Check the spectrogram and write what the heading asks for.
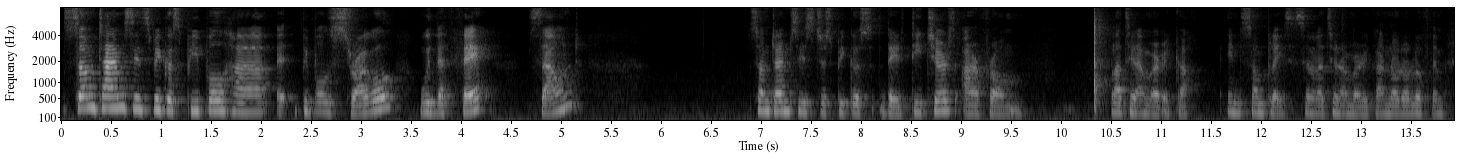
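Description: A woman's voice: mid-range voice, normal speed, fairly bright tone. A young woman from Spain with a Spanish accent, chatting casually as a reaction video host and explaining pronunciation with restarts and small laughs. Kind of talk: casual commentary.

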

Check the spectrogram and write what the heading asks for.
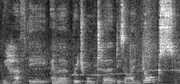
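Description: A woman showing customers around her small shop, chatty and relaxed with plenty of ums. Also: mid-range voice, a little slow, a crowd in the background. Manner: chatty and relaxed, many fillers like um and uh. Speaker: shop owner giving a tour. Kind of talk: casual walk-through shop tour. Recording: echoey shop room with clear background noise.

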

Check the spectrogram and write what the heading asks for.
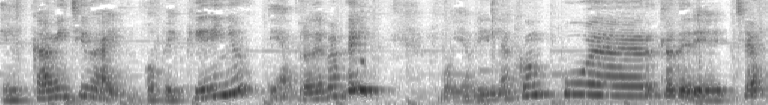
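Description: A Chilean preschool educator tells a picture-theater story to small children in a sing-song, lively voice whose pitch constantly rises and falls, though her pace is measured. The roomy space echoes, with soft music faintly in the background.

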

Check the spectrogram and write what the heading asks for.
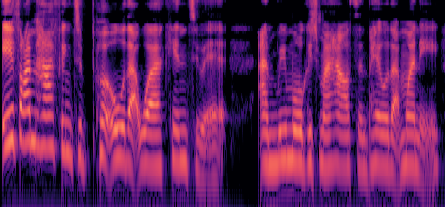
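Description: An English woman in her thirties, a comedian chatting as a podcast guest, telling animated stories and laughing often. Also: medium pitch, brisk, dry recording, studio quality. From England. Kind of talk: casual podcast chat.

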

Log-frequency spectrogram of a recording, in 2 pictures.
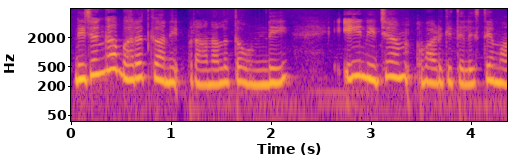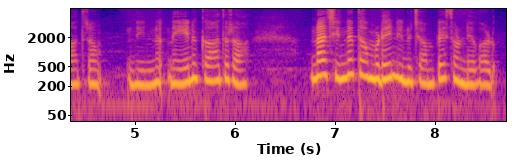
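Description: A woman puts on a cold, gloating male gang boss who threatens with calm menace. The voice sits a little high and sounds mellow rather than harsh, in a storybook-style drama reading. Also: normal speed, natural voice. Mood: menacing. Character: vengeful middle-aged male villain gang boss.

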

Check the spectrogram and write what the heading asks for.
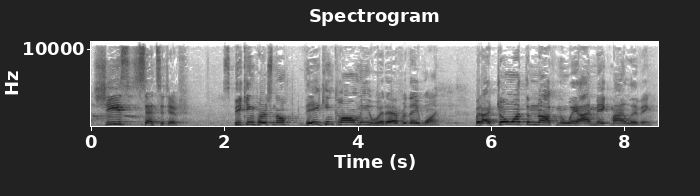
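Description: A man's voice: very high-pitched, very animated, normal speed, fairly bright tone, full character voice. A man performing a stage monologue as a boastful self-made banana businessman, talking in a brash, bragging way. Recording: echoey auditorium.

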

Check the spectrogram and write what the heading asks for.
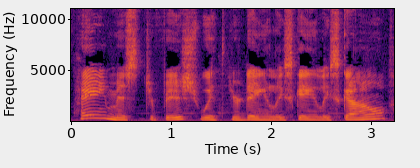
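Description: A woman voicing a friendly male jellyfish who gently scolds a grumpy fish, in a storybook read-aloud. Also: on the low side, lively intonation, unhurried, vocal fry. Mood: chiding.

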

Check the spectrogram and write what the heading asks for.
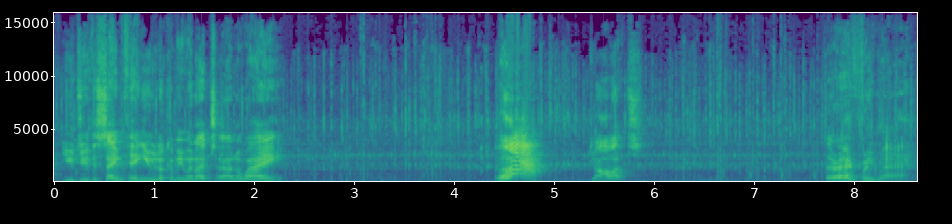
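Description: There's slight background noise as this gaming YouTuber, a man in his thirties with a mid-range voice, jokily commentates on a horror game. He speaks into a headset mic and yelps and shouts when scared.

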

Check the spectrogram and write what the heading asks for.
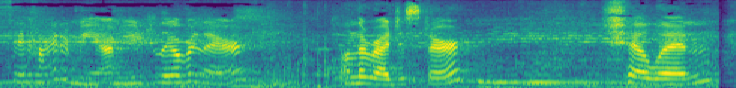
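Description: A woman's voice: fairly high pitch, lively intonation, moderate pace, rough recording. A young adult woman chatting casually and playfully for a vlog, with giggly asides and exclamations. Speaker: vlogger. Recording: music behind the voice. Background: music.

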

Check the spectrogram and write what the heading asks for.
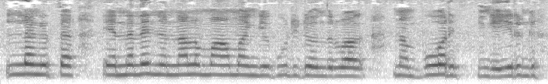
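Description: A woman's voice: extremely high pitch, flat delivery, fast talker, a little hiss or hum. A woman voicing a jilted young woman in a cartoon family drama, whiny and reproachful. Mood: hurt. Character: jilted young woman, petulant would-be bride.

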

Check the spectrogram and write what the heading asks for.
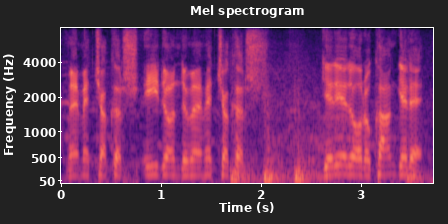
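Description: A man's voice: a little high, normal speed. A man giving live football commentary, calling out players' names as he follows the play. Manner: calls players' names, excitable shouts at key moments.

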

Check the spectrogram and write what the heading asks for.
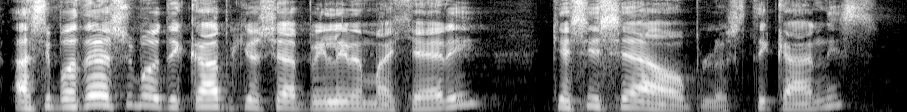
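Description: On an open-air theatre stage, a comic actor leading a live sketch plays a bossy police self-defence instructor who mocks and scolds his fellow players. His voice is high with lively intonation.

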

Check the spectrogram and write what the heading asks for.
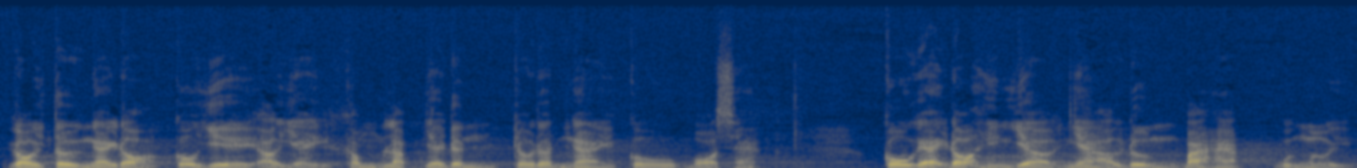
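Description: A man's voice: on the low side, sing-song, normal speed. A man narrating a devotional story. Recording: long hall reverb.

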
